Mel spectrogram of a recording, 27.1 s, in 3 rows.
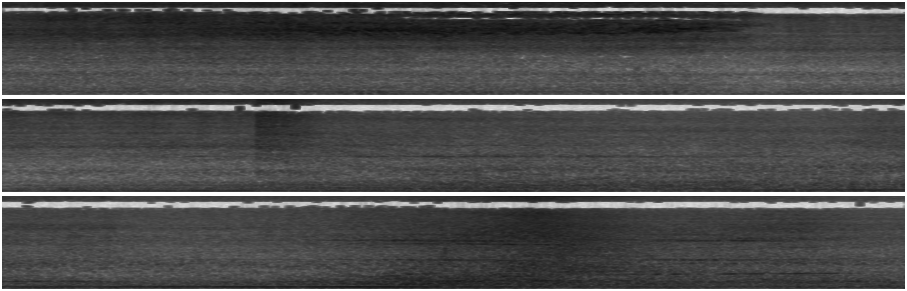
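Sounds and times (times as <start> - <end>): train diesel engine rumble: 0.0 - 27.0.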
